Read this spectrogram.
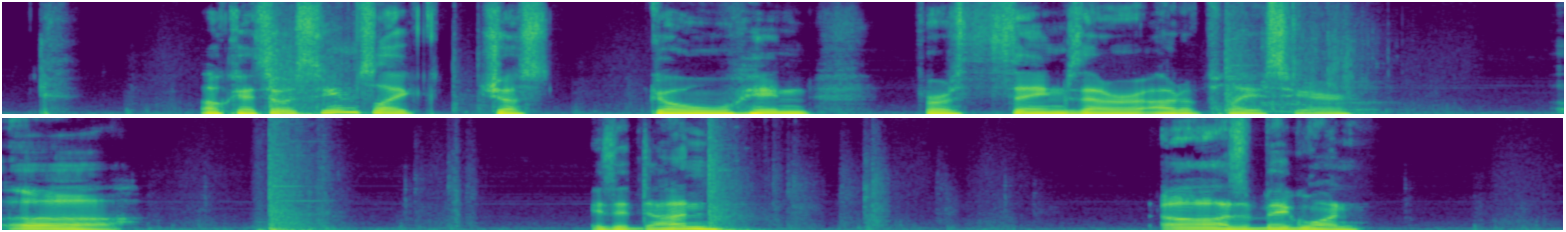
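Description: A young man talks and shouts with animation, close to a microphone.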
